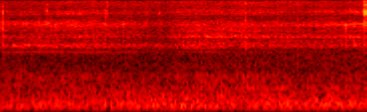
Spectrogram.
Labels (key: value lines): label: anthrophony, boat engine
recorder: HydroMoth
